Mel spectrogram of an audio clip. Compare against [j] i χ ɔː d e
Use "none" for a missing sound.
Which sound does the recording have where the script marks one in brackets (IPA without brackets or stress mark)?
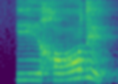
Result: j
